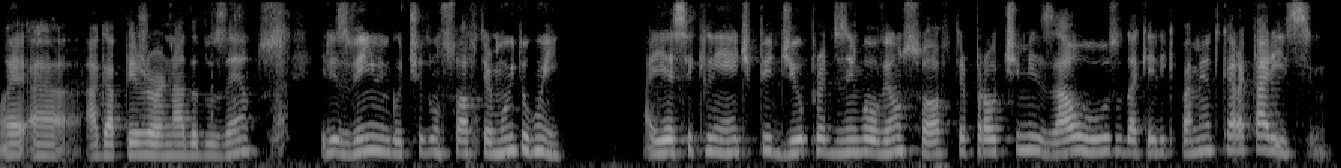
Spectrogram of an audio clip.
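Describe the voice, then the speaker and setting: A woman with an ordinary speaking voice keeps to a medium pitch and fairly even intonation, talking at a moderate speed. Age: 60s. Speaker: retired tech entrepreneur. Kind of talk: interview.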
